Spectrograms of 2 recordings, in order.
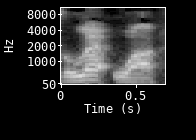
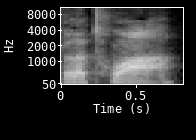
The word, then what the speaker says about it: Letwa: Yeah, I get it all the time, but yeah, it's uh the E is pronounced like an A, so it's like Latwa.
